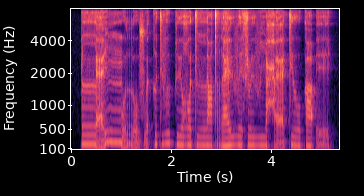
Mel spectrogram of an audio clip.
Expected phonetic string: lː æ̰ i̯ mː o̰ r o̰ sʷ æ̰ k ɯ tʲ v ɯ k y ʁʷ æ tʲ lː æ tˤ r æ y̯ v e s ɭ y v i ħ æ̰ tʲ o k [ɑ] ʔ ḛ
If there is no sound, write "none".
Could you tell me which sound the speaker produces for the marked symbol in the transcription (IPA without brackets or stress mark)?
ɑ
